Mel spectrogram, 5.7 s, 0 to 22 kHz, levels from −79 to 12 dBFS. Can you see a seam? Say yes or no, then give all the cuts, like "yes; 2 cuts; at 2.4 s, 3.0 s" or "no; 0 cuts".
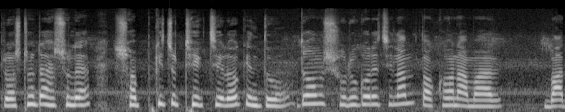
yes; 2 cuts; at 1.1 s, 2.9 s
